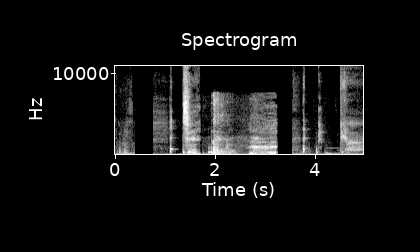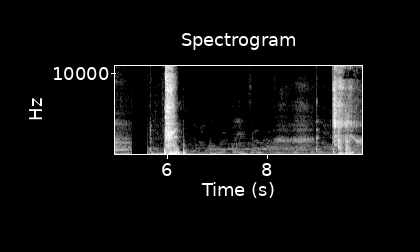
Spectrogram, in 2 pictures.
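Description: Sharp sneezes from different people, cut together with bits of speech and background music; ordinary sneezing.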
